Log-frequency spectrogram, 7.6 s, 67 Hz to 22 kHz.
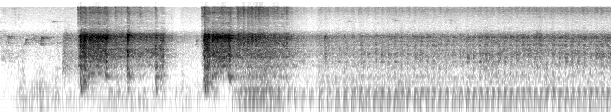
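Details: Honda Vario 110 carburetor scooter after repair of sputtering, hard starting and a dead headlight, all body panels refitted: short cranking bursts, then it catches and settles into a steady, even idle; starts easily.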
